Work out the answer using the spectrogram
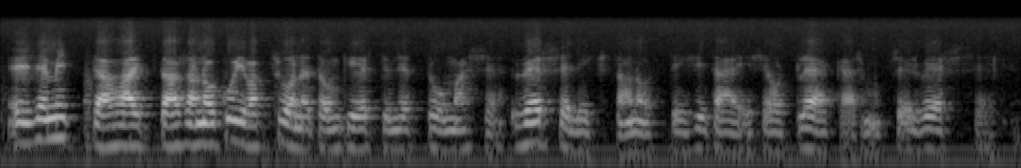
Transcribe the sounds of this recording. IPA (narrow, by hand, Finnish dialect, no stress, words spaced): ei se mitːĕæː hɑitːɑː sɑno kuiʋɑt suonet oŋ kiertyneːt tuːmɑsʲ ʋersːeliks sɑnotːiː sitæ ei se olt lĕæˑkærʲ mut se olʲ ʋersːeˑlʲ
